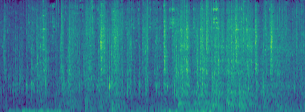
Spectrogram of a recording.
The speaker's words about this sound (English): But if I'd done that, I wouldn't have been on Joint Base Myer Henderson Hall when they hitched up the horses and the first caissons of the morning rolled out.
